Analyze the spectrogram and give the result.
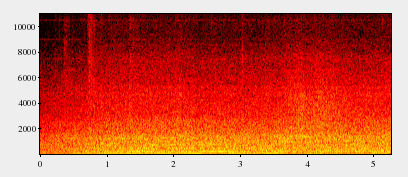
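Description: A car drives through a parking garage at a wrestling event and runs over wrestler Steve Austin. Its engine produces a loud, steady roar with a low hum that holds for several seconds without any talking.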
